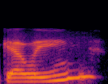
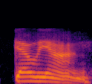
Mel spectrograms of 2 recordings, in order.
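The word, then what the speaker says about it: Gallienne: Hope I pronounce this right. Eva Lee Gelling, a biography. Gallion.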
